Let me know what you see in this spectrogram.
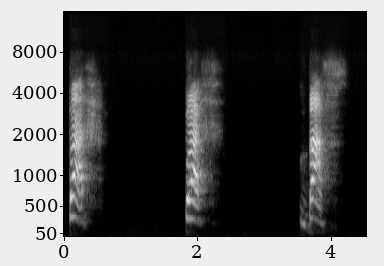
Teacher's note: The TH in that word, you need to put your tongue outside.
